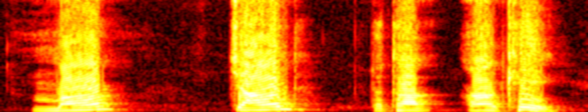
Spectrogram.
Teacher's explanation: अनुनासिक स्वरों के उच्चारण में मुंह से अधिक तथा नाक से बहुत कम सांस निकलती है।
